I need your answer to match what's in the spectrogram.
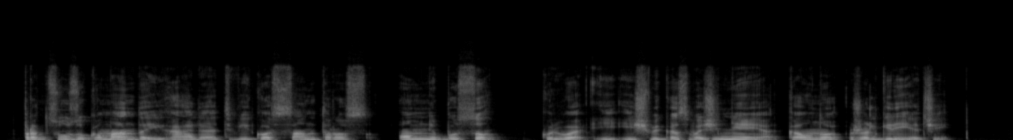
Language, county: Lithuanian, Vilnius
